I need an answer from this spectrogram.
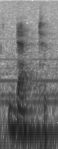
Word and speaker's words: debt: was impairment of a debt it is pronounced as that okb should be kept silent that this was in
